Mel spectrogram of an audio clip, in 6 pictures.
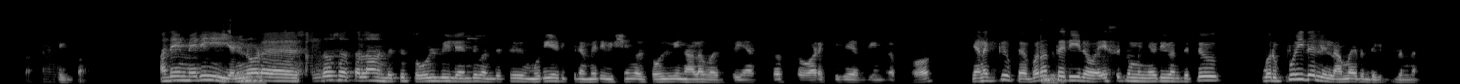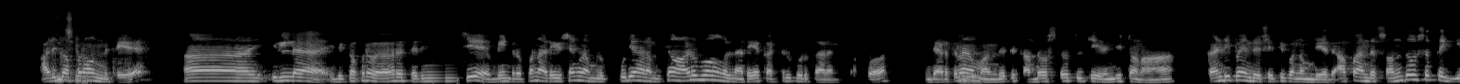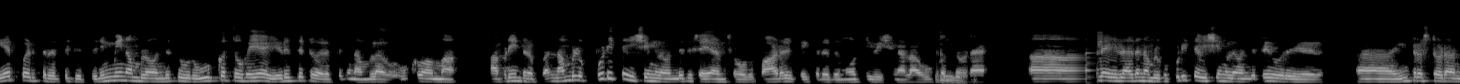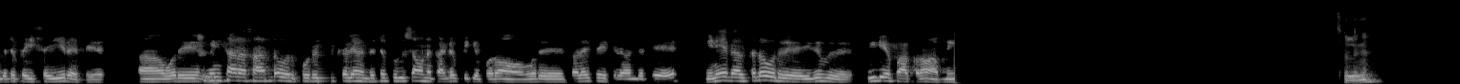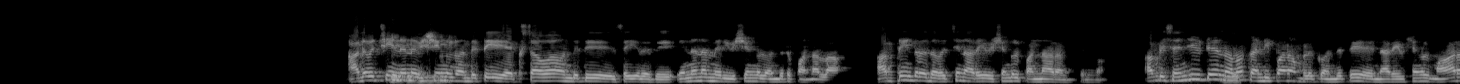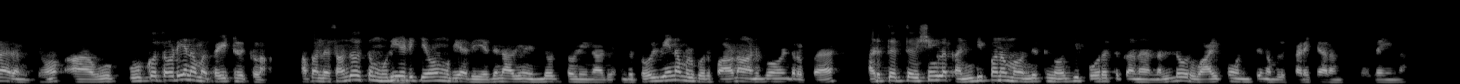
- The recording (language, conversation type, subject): Tamil, podcast, தோல்வி உன் சந்தோஷத்தை குறைக்காமலிருக்க எப்படி பார்த்துக் கொள்கிறாய்?
- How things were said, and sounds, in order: horn; "முன்னாடி" said as "மின்னாடி"; drawn out: "ஆ"; "ஊக்கமா" said as "ஊக்குவோமா"; other background noise; in English: "மோட்டிவேஷன்லா"; "போயிட்டு" said as "பேயிட்டு"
